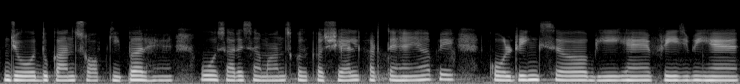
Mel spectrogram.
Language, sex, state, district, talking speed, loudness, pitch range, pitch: Hindi, female, Bihar, Vaishali, 160 wpm, -15 LUFS, 190-205 Hz, 195 Hz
